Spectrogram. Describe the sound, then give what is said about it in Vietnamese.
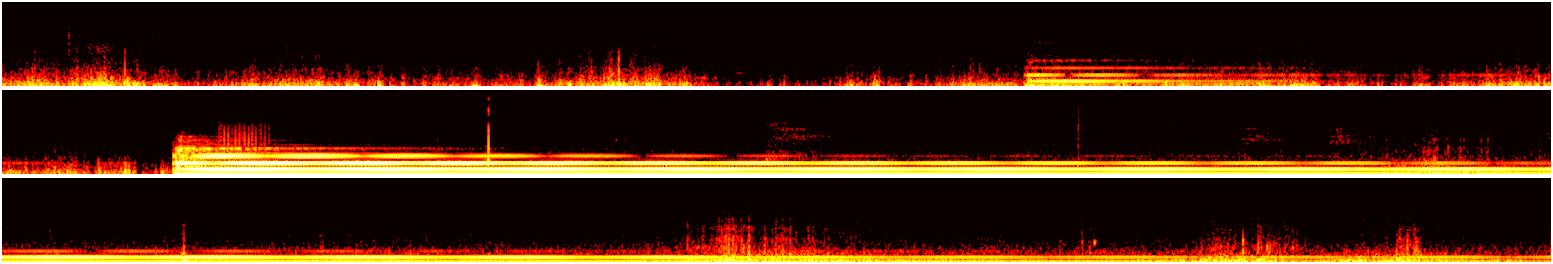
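Meditation bell during a Buddhist sitting meditation: a softer tone first, then one full strike that rings with a deep, rich sustained tone and fades slowly over many seconds, with faint rustling around it. “mình nghe một tiếng chuông rồi mình tiếp tục.”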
